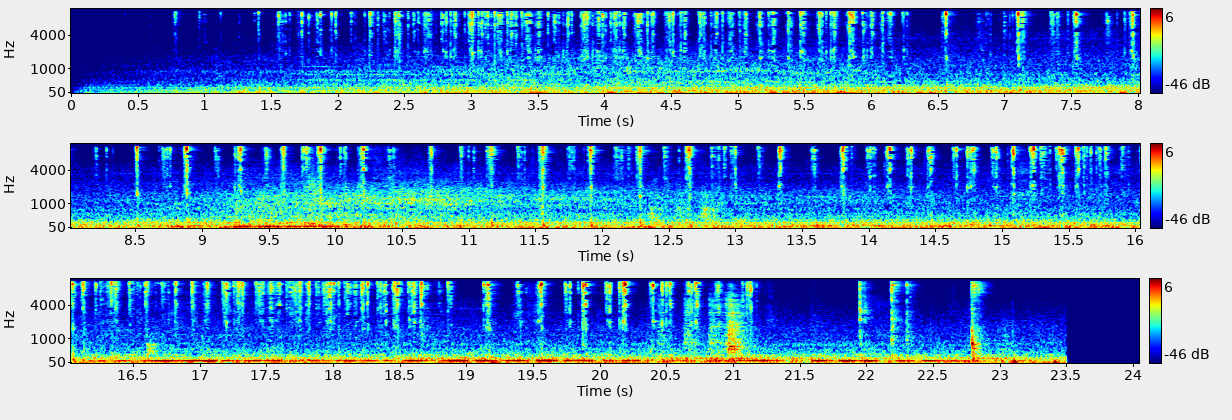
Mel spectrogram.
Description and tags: Scissors sound effect.
scissors, sounds, snapping, cutting, Clipping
